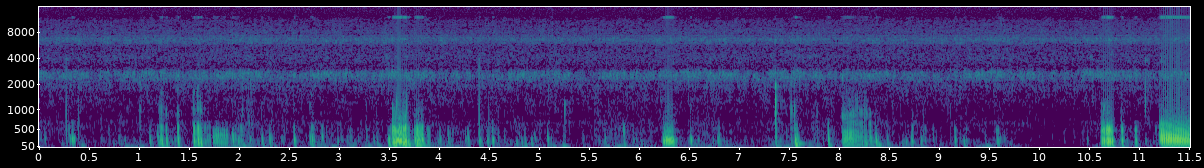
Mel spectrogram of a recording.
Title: My stomach growling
